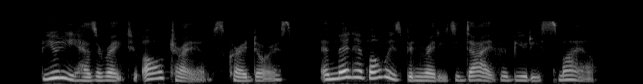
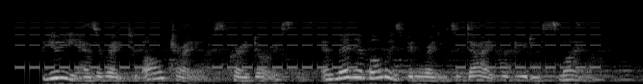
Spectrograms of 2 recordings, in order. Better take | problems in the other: first | background sound (Alarm); 16 dB below the speech // room echo; dies away in 3 s

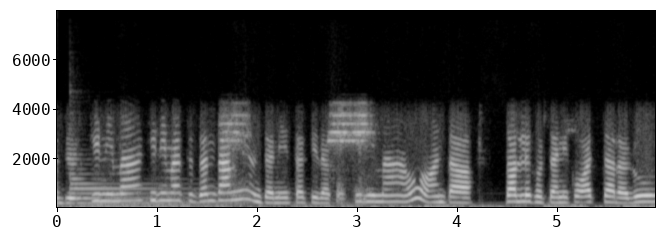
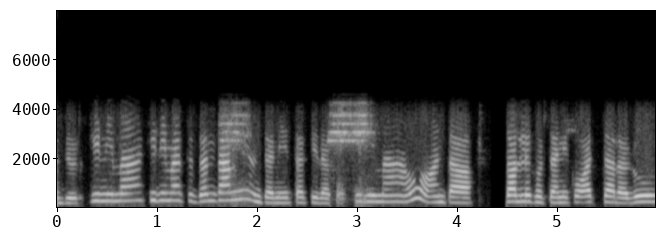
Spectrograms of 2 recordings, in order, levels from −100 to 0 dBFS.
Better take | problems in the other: second | background sound (Wind + Bowed string instrument); 14 dB below the speech

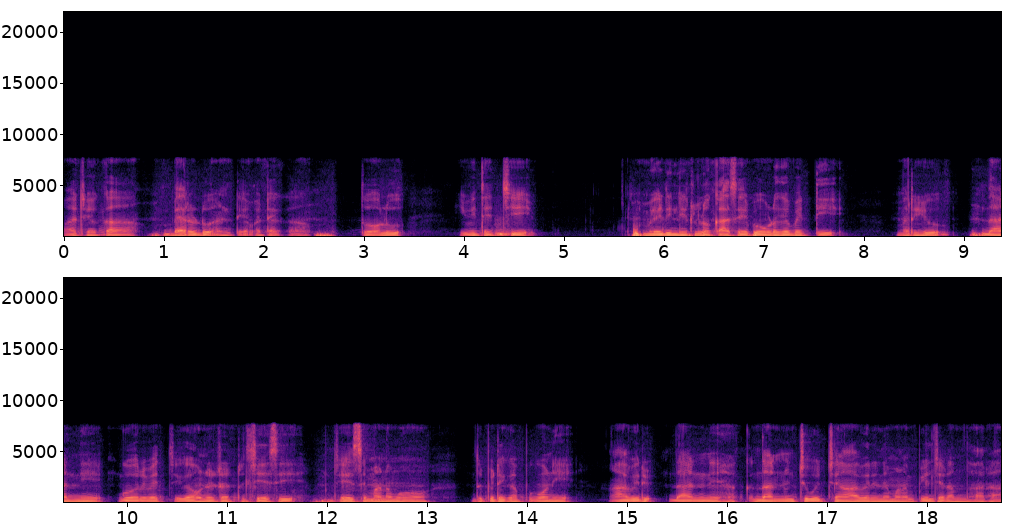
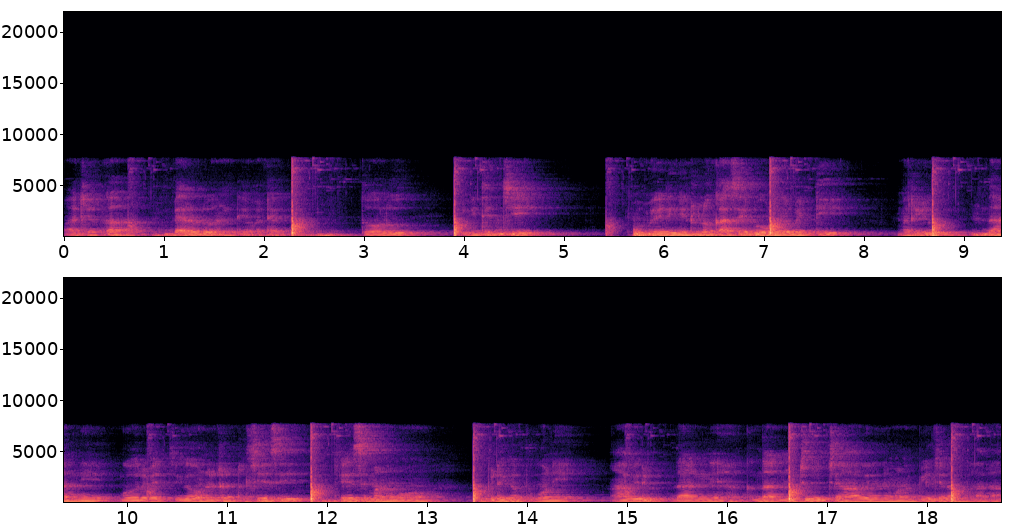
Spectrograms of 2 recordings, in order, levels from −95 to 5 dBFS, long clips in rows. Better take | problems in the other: first | background sound (Shatter); 4 dB below the speech // room echo; dies away in 0.9 s

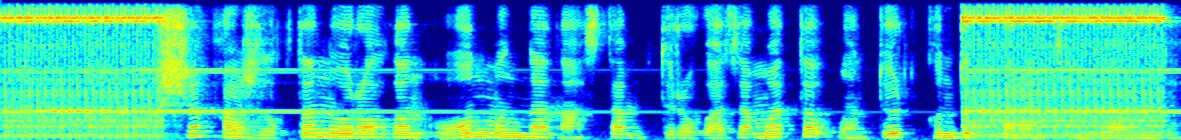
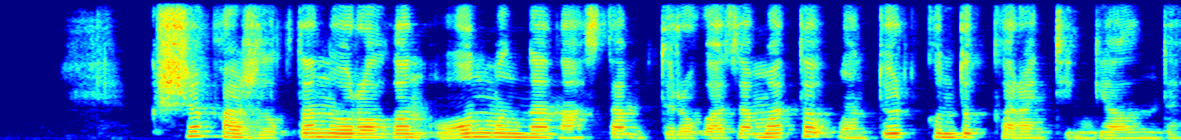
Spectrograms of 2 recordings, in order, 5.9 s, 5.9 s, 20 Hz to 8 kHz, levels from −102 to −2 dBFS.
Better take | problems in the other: second | background sound (Telephone); 3 dB above the speech

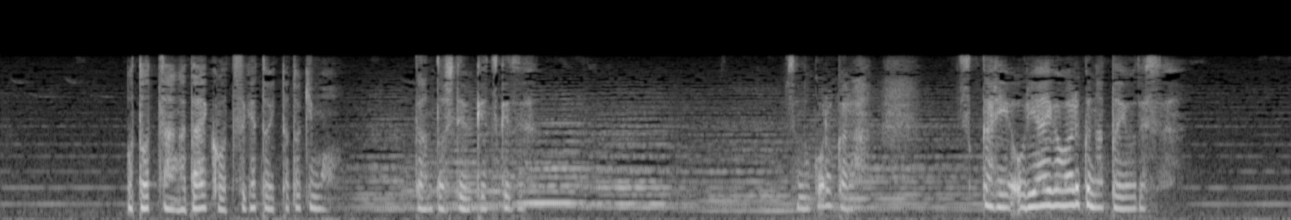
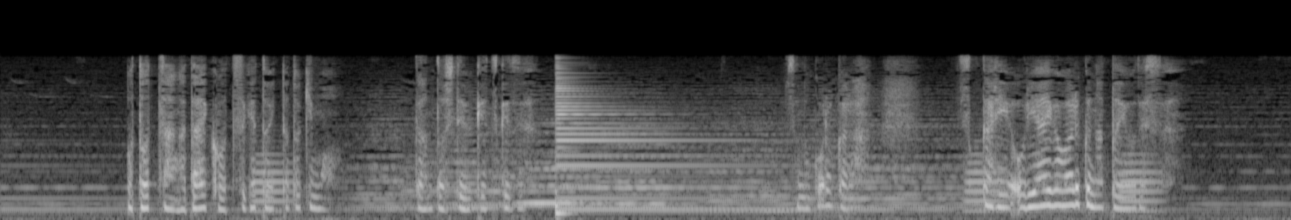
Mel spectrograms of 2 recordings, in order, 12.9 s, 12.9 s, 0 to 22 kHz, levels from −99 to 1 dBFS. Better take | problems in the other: first | background sound (Acoustic guitar + Brass instrument); 7 dB below the speech

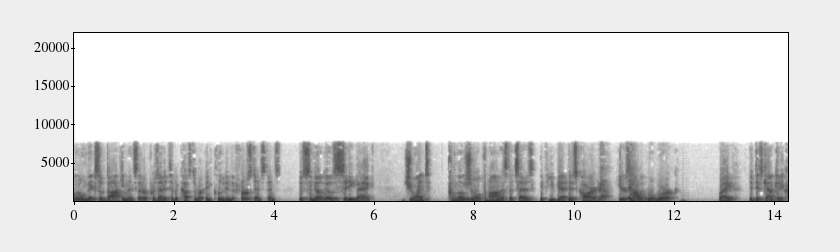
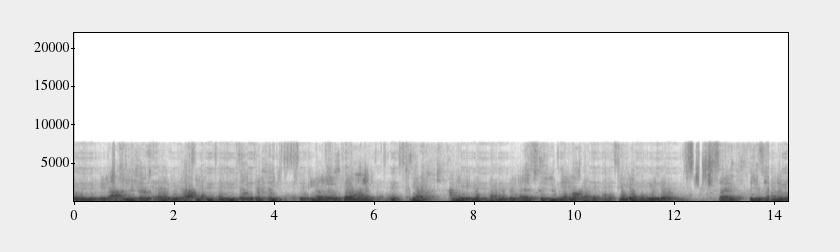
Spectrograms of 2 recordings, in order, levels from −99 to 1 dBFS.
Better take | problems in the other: first | noise reduction (neural separator model SepFormer DNS4)

